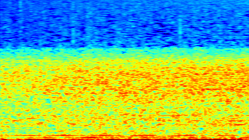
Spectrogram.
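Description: Steady hiss of static with a low hum on the mission's radio communications channel, an open line between transmissions.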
